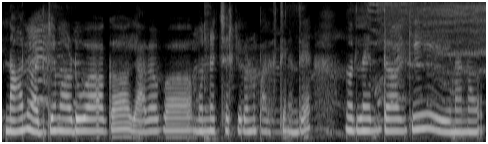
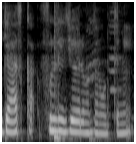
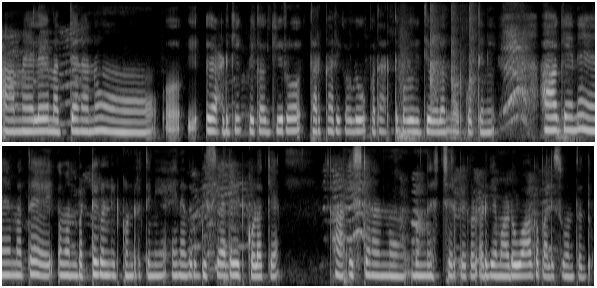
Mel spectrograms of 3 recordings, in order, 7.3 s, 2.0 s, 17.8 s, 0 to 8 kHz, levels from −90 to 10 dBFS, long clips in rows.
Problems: constant background noise, continuous background conversations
